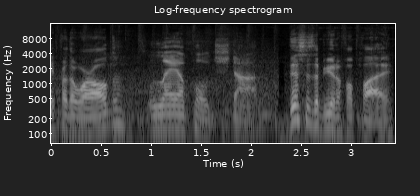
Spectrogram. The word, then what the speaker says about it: Leopoldstadt: with this play, which I want you to pronounce correctly for the world. LEOPOLDSTADT.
